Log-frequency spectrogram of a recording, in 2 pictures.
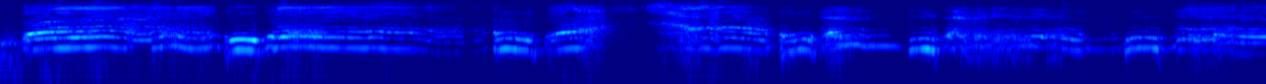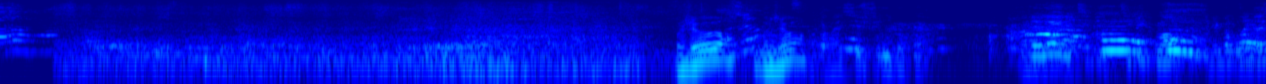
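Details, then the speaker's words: Child with laryngitis seen by an emergency medical team: hard crying with a long stretch of harsh, very loud noisy breathing between cries, fitting stridor. "vous entendez la respiration sa respiration de laryngite il est très fort"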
